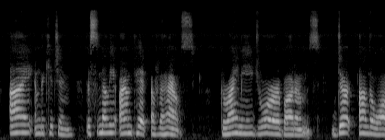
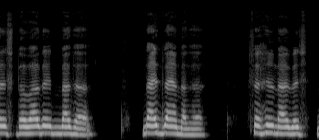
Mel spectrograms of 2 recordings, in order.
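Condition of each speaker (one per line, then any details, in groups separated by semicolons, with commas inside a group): No condition
Speech loss after cancer treatment; speech loss after cancer surgery; speech improving, still struggles; mute for months after surgery, speech therapy helped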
